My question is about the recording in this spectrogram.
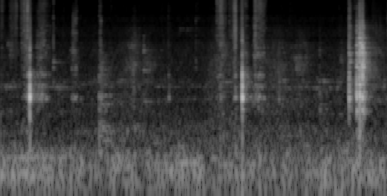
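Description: Cleaver knocking on a wooden chopping board while cutting limes in half: a few sharp knocks, one near the start, one in the middle and a quick pair near the end.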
